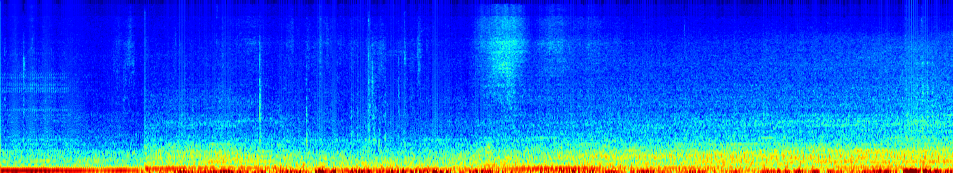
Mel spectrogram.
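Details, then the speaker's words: Yage, road test after the wheel bearing was replaced: only low even road rumble, no growl rising with speed, previous noise clearly gone; normal wheel bearing. "声音很明显的不见了。"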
